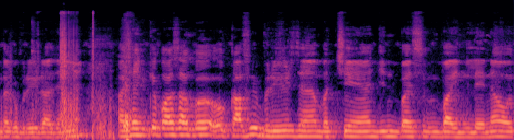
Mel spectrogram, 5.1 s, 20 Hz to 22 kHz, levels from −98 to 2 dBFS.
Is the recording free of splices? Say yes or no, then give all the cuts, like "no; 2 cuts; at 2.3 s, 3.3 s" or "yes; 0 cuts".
yes; 0 cuts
